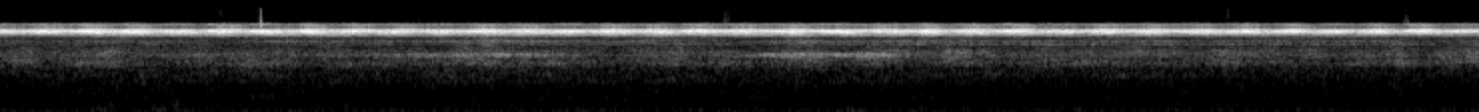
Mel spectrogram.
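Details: Nighttime cricket chirping forms a constant high-pitched ringing drone. Softer, lower trilling bursts appear around the middle, and there are no other clear sounds.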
